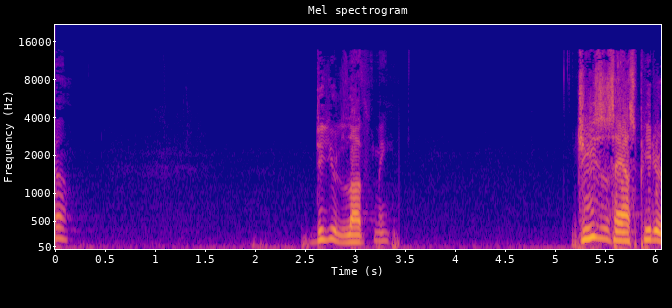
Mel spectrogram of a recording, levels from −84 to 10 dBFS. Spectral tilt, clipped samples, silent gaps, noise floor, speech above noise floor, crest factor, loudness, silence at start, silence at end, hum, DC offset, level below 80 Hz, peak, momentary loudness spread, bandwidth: -5.5 dB/octave; under 0.1%; none; -54 dBFS; 39 dB; 16 dB; -16 LUFS; 0 s; 0 s; none; under 0.1%; -42 dBFS; -4 dBFS; 21 LU; 14 kHz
